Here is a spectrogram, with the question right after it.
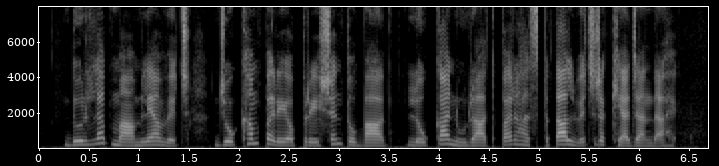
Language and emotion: Punjabi, neutral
